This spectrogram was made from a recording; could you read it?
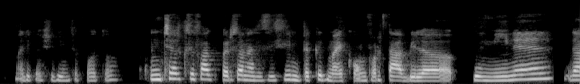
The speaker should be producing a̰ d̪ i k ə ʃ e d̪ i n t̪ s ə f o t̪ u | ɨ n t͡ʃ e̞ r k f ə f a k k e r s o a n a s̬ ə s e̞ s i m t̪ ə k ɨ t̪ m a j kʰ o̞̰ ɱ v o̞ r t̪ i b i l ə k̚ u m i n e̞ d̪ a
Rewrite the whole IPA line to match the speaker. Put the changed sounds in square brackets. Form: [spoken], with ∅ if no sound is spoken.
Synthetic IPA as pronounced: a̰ d̪ i k ə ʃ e d̪ i n t̪ s ə f o t̪ [o] | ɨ n t͡ʃ e̞ r k [s] ə f a k [p] e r s o a n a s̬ ə s e̞ s i m t̪ ə k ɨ t̪ m a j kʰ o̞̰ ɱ [f] o̞ r t̪ [a] b i l ə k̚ u m i n e̞ d̪ a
